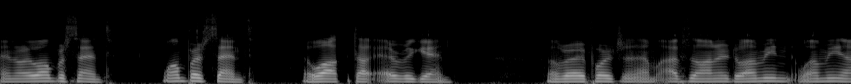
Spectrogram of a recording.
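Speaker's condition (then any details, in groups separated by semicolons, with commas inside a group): Brain injury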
